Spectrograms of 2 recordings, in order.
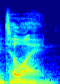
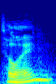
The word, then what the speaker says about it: Tulane: And was like, he just like, I love the way that you emphasize the first part of it. I'm like, that's how you say it. What does he say? Tulane? Yeah. Tulane?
